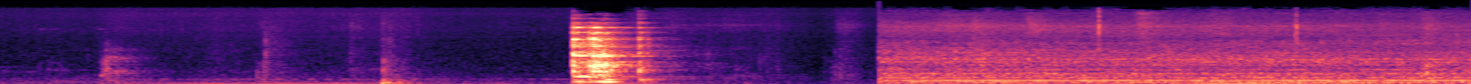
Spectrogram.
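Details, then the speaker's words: Frigidaire over-the-range microwave that would not heat, after replacing a faulty door switch: clatter then a steady even low hum as it times down; normal microwave operation, water then heats. "Oh, yeah. I can hear it running. It's timing down."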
